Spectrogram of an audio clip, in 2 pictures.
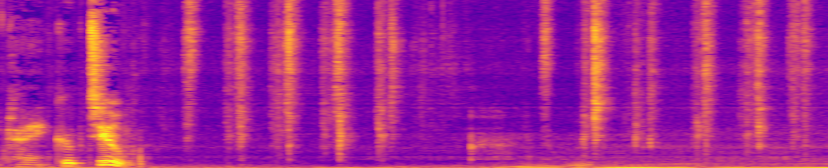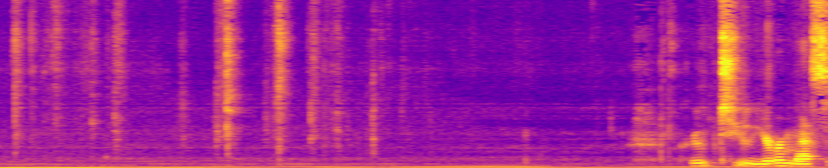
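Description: Cards shuffle and slap softly in a woman's hands.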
